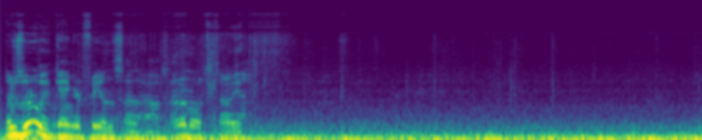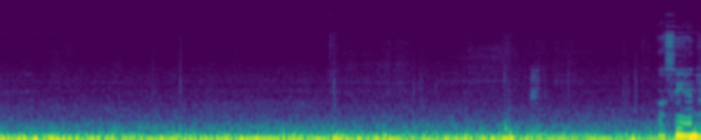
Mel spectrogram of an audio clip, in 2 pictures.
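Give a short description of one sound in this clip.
A car rolls slowly along a paved road with a low rumble.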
